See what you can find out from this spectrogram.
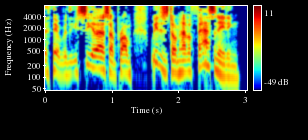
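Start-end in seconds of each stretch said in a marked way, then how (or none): none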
